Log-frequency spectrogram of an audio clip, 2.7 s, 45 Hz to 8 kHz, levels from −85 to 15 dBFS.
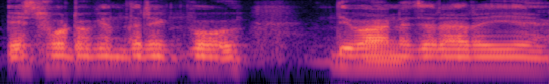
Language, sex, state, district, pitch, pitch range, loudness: Hindi, male, Rajasthan, Jaipur, 125 Hz, 120-130 Hz, -18 LUFS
